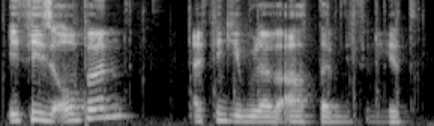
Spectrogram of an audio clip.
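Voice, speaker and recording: A man with a French accent casts a strategy game on a live stream, chatting with viewers between plays and answering chat as he goes. His voice is medium-pitched, darkish and husky, with big pitch swings and a fast delivery.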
